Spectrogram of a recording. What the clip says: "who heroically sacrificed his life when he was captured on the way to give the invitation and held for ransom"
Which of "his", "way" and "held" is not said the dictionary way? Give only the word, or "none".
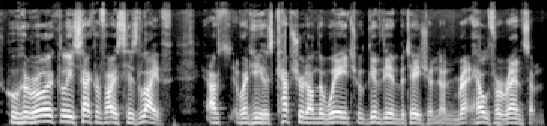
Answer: none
